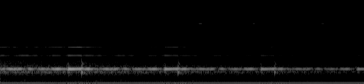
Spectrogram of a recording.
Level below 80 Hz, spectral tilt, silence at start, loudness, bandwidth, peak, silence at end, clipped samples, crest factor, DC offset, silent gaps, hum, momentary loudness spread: -58 dBFS; -5 dB/octave; 0 s; -42 LUFS; 7.4 kHz; -26 dBFS; 0 s; under 0.1%; 16 dB; under 0.1%; none; 50 Hz at -55 dBFS; 15 LU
